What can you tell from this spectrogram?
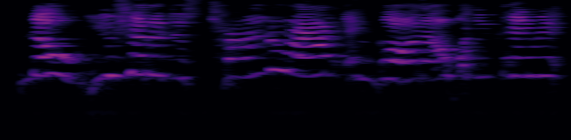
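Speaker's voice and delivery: very high, loud indignant mock teacher; teen imitating the teacher scolding him, high and loud; teacher screaming. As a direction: demand it like an offended teacher. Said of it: "she keeps on screaming at me".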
